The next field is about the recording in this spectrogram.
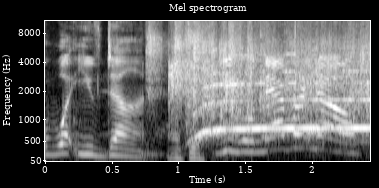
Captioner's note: audience cheering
